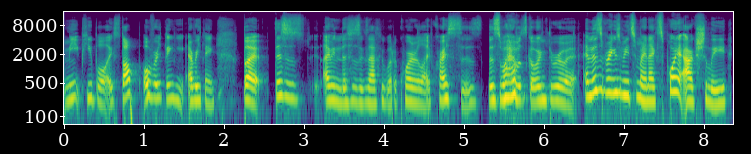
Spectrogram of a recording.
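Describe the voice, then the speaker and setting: Twenty-something woman oversharing to camera, chatty, lots of "like"s. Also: mid-range voice. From Latvia. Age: 20s. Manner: chatty, confiding, many "like"s, brief laughs. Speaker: vlogger. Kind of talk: candid personal chat to camera.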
